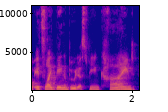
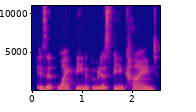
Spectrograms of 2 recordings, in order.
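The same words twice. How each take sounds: First: "It's like being a Buddhist, being kind" with falling statement tune; falling tune, stress on "being"; restated as statement. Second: Rising question tune on "Is it like being a Buddhist"; reading a question. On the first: Shown as a demonstration. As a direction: answer it back as a firm statement. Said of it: "It, oh". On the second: Retold or imitated. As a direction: read it as Elaine's question, rising. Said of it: "Elaine says".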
